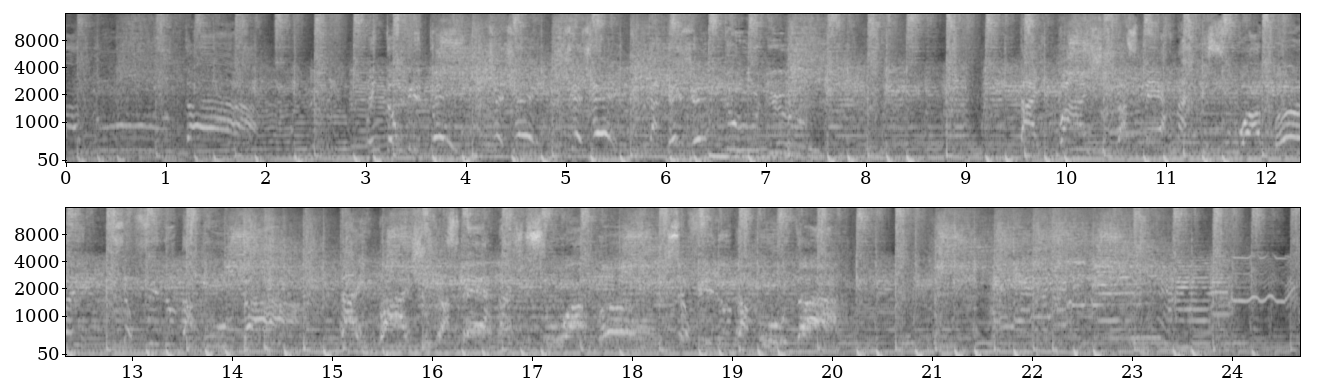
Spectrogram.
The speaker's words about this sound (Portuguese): Musicaço, pedrada e um refrão, cara, que vai grudar no show, porque todo mundo vai querer xingar junto. Escutem só.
